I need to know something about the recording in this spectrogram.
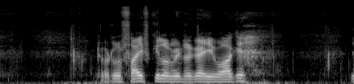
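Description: A man speaks close to a microphone, outdoors.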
